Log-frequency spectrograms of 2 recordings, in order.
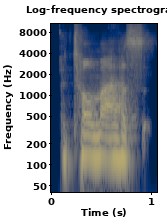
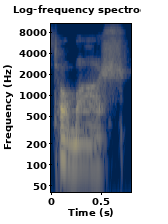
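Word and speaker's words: Tomáš: oh God it's uh Tomas Astra already wrong oh God the little carrot over the s means it's tomash oh god well then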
